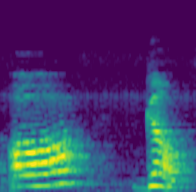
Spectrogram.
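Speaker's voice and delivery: ÓRGÃO split slowly into ÓR, pause, GÃO; órgão very slowly, broken after the ÓR; syllable by syllable. Shown as a demonstration. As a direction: draw out órgão in two separate syllables. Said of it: "Temos aqui, ó".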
